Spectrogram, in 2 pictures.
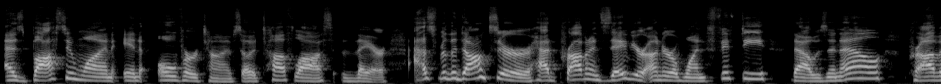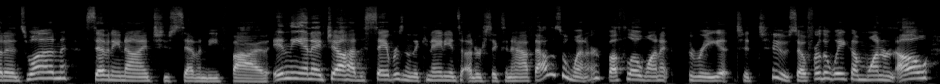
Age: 30-49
